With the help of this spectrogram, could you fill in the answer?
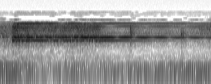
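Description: A telephone in a house rings with a steady electronic trill, loud, repeating in short pulses for a couple of seconds with no voices.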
